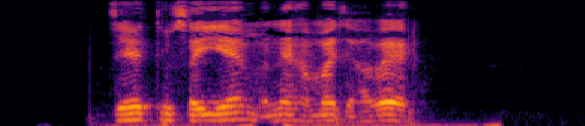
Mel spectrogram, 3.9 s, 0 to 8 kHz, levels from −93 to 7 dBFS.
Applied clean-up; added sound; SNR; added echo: neural mask model DeepFilterNet 3.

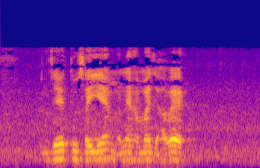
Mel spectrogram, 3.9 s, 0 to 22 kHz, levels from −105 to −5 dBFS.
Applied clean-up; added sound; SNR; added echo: none; none; none; none.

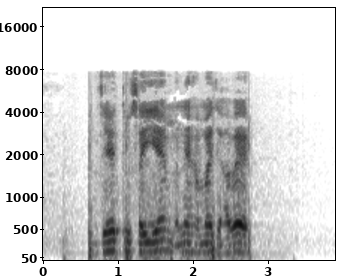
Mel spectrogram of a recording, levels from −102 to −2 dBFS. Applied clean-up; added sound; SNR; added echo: neural mask model RNNoise.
